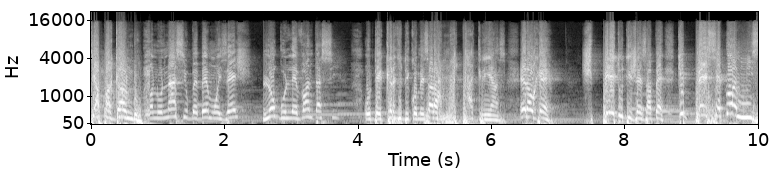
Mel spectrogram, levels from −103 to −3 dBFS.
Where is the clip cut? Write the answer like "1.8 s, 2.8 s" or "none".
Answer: 0.8 s, 2.4 s, 5.2 s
